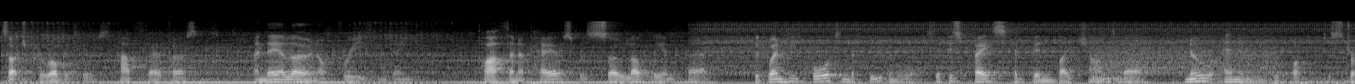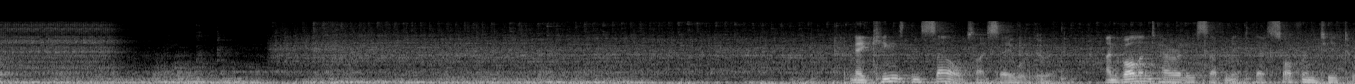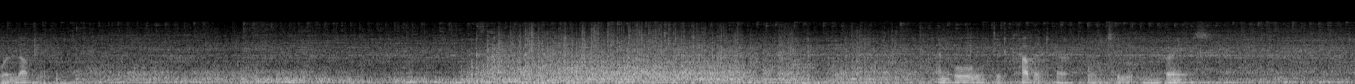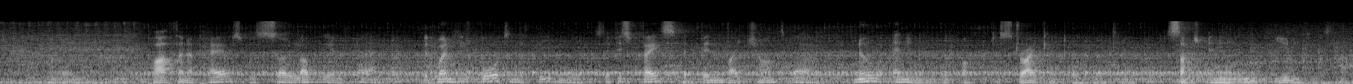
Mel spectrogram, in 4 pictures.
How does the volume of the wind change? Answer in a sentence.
The loudness of the wind goes up, then down.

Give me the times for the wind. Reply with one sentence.
You can hear the wind from 10.8 to 54.1 s.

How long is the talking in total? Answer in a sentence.
The talking can be heard for 35 seconds in total.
